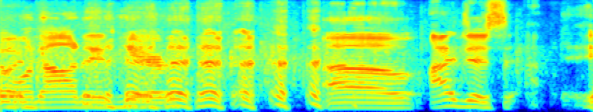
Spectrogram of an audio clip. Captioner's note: laughs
